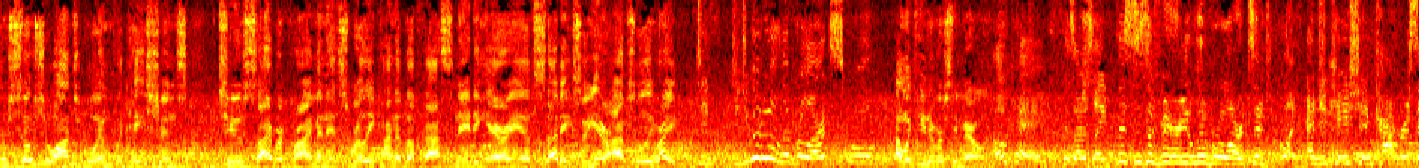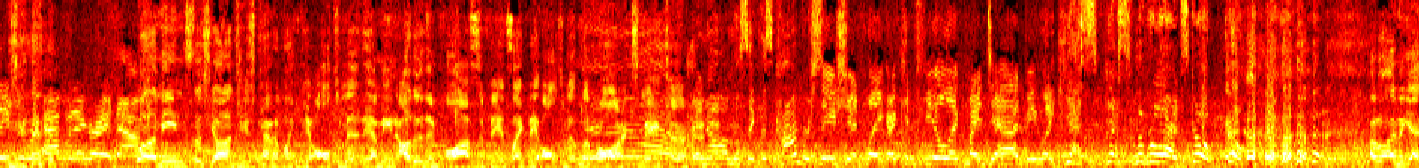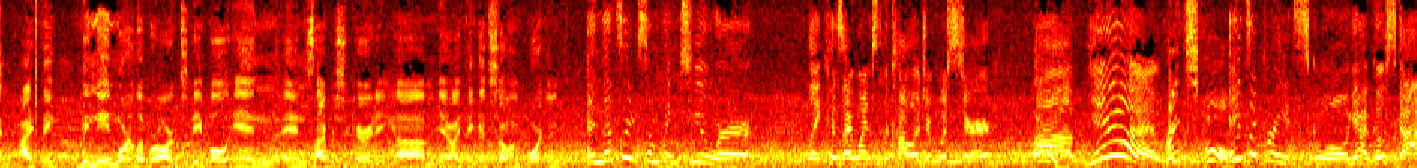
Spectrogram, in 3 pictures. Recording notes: We sat down (or rather, stood and leaned against a wall away from noise). Interesting talks at RSA.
